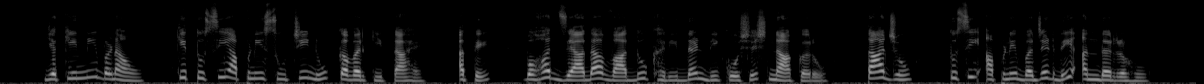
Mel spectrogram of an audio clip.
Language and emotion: Punjabi, neutral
